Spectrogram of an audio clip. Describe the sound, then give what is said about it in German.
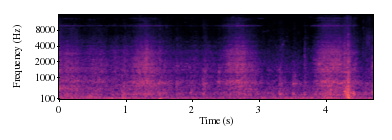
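Creaking wood and rubbing rigging as the mainsail is hoisted on a sailing ship, a continuous rough, grinding noise that swells and fades a few times, with no talk. “Heiß auf, Großsegel!”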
